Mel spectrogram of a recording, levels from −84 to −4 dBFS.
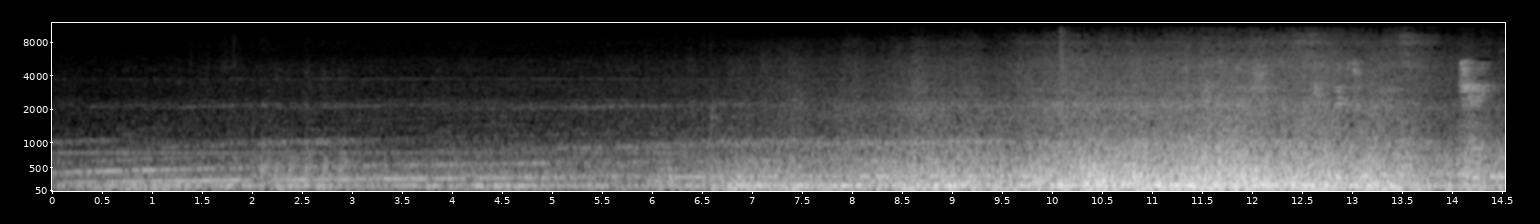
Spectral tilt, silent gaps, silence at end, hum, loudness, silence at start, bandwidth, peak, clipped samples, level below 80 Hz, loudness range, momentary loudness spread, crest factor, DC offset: -8 dB/octave; none; 0 s; none; -19 LUFS; 0 s; 10.5 kHz; -4 dBFS; under 0.1%; -32 dBFS; 16 LU; 18 LU; 16 dB; under 0.1%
